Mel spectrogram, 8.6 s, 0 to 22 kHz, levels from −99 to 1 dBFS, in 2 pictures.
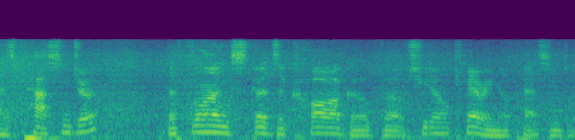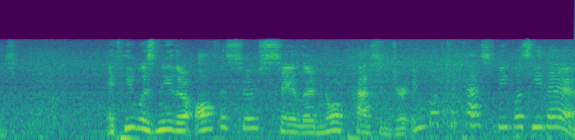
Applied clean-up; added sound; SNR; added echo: none; Ocean / Boat, Water vehicle; 11 dB; reverberation time 0.2 s.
